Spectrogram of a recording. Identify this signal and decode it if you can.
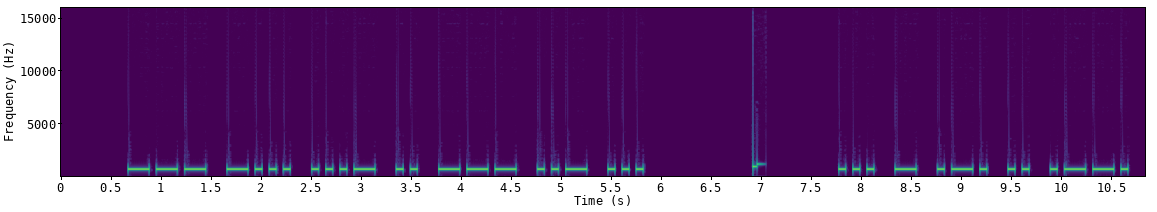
Morse code, heard as a keyed tone, about 17 wpm, 700 Hz. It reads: OBVIOUS STRIP
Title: Sentences from Top 1600 Words - New Word Drill - 17wpm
